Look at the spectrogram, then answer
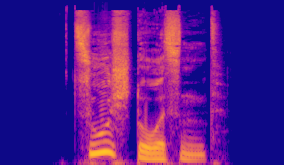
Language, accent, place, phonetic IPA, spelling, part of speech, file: German, Germany, Berlin, [ˈt͡suːˌʃtoːsn̩t], zustoßend, verb, De-zustoßend.ogg
- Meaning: present participle of zustoßen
